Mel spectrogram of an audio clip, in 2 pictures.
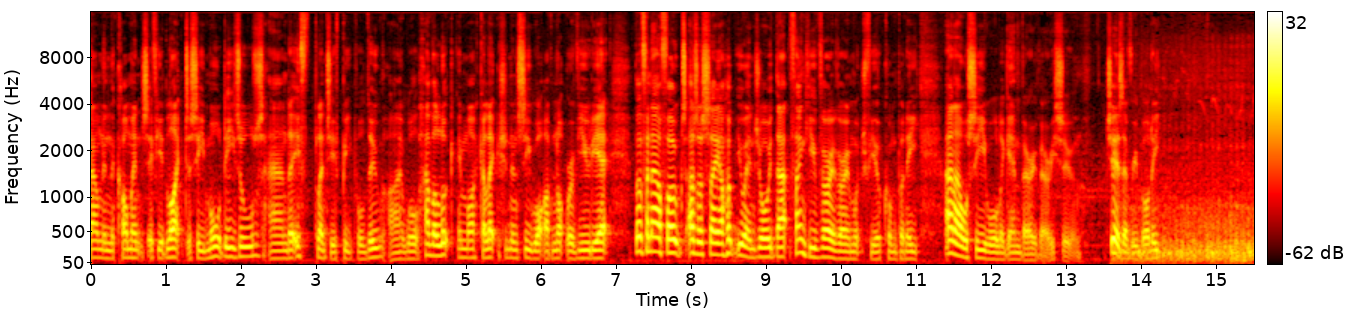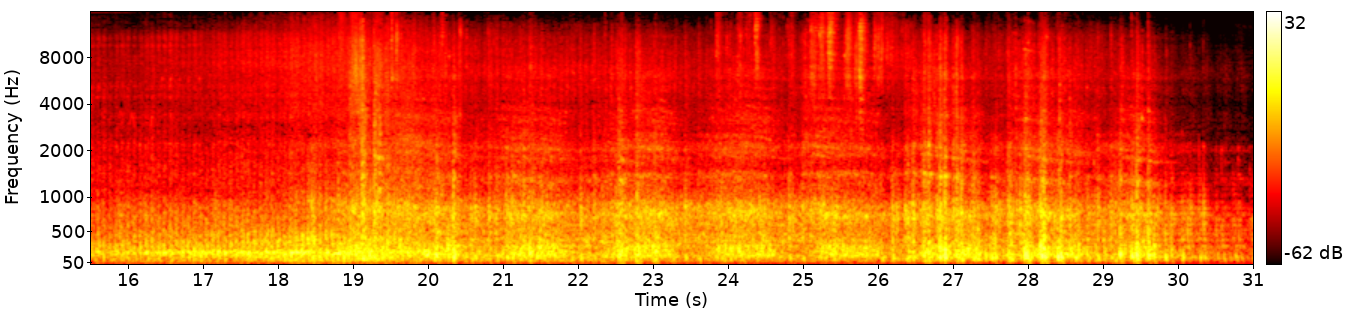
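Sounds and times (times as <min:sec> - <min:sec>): train rumble: 0:13.6 - 0:31.0
train wheels clattering over rails: 0:13.8 - 0:31.0.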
